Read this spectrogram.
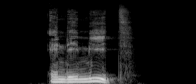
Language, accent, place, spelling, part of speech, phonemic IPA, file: German, Germany, Berlin, Endemit, noun, /ɛndeˈmiːt/, De-Endemit.ogg
- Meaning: endemic (individual or species that is endemic)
